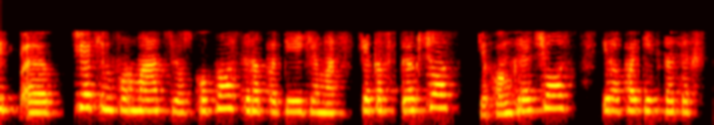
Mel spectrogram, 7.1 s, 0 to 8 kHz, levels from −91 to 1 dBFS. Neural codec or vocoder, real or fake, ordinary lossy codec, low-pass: codec, 44.1 kHz, 7.8 kbps, Pupu-Codec; fake; AAC, 16 kbps; 7.2 kHz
